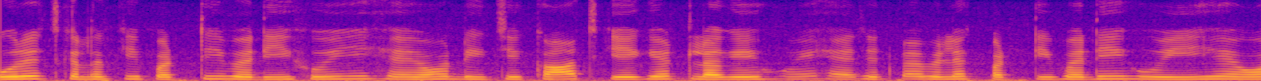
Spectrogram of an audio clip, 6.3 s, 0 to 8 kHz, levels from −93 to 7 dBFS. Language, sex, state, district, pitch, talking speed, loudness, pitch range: Hindi, female, Chandigarh, Chandigarh, 235 Hz, 210 wpm, -17 LUFS, 225-245 Hz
